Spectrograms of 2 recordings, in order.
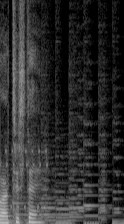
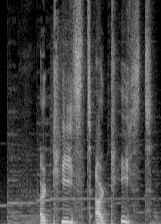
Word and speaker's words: artiste: And here you are, Monsieur Artiste. Is it artiste? You just the E is silent.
